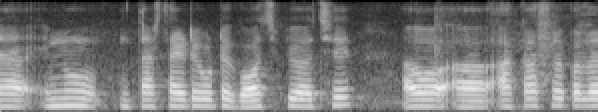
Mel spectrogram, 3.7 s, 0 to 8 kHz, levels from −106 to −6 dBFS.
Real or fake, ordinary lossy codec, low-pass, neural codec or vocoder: real; none; 7.2 kHz; none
